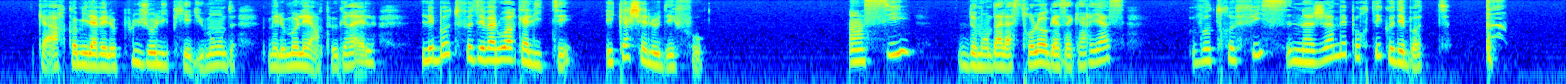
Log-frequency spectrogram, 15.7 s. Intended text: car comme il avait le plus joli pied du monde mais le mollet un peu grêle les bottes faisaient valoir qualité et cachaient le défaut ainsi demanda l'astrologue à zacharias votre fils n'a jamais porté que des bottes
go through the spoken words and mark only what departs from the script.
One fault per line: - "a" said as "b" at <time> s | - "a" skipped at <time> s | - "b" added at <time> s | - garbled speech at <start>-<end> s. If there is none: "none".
none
